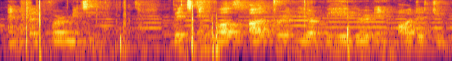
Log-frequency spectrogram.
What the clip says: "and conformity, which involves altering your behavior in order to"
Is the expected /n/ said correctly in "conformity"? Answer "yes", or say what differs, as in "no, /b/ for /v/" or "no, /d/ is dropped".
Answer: no, /l/ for /n/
